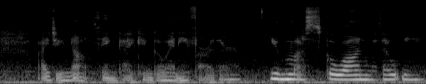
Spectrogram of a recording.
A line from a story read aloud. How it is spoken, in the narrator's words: said in a tired voice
